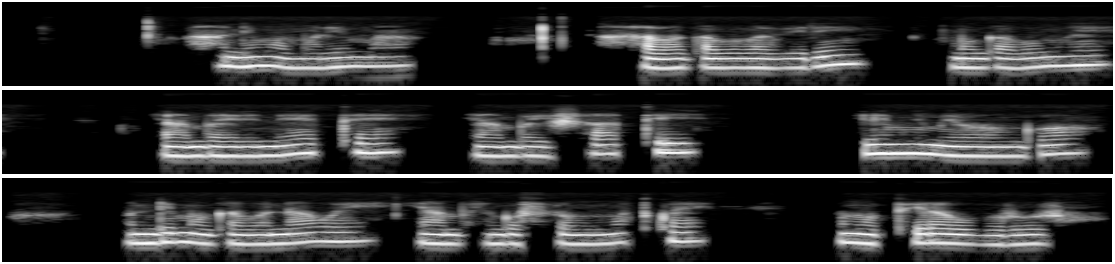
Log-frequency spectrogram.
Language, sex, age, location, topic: Kinyarwanda, female, 25-35, Nyagatare, agriculture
